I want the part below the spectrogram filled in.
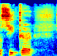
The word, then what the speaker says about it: Zeekr: Seeker C01 mire, si usted entra a internet y busca Seeker, por cierto, Seeker, si usted lo ve en algún vehículo, lo pronunciamos así, me parece que en la conferencia también se pronunció como Seeker, empieza con Z, lleva doble E, lleva una K y una R, Seeker, el, el 001, eh, pues un vehículo plenamente, plenamente deportivo.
